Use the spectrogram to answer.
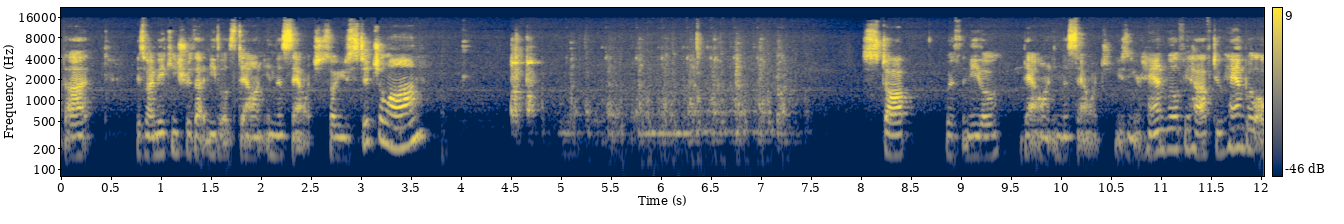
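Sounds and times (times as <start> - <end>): sewing machine stitching: 5.0 - 7.5.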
